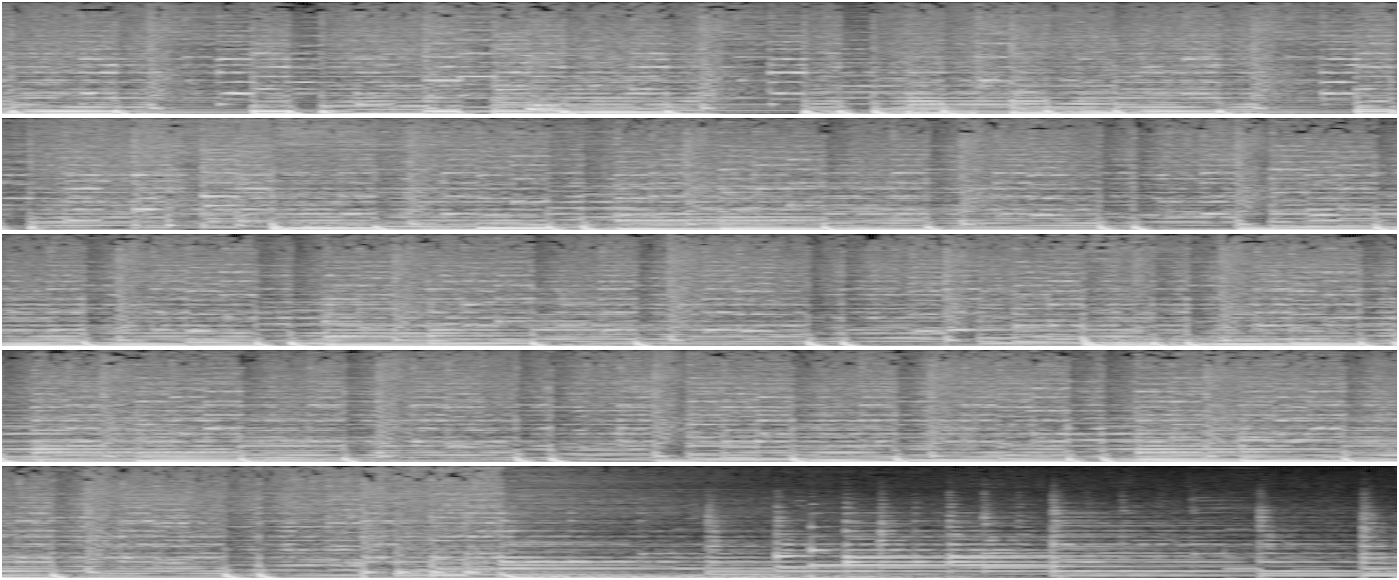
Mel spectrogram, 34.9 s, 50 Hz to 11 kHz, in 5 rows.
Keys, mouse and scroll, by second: 3.7-4.1 click, 4.6-4.9 click, 12.3-15.1 alt+drag, 27.6-28.7 drag.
